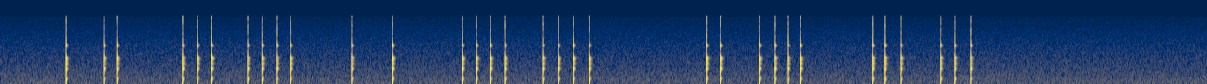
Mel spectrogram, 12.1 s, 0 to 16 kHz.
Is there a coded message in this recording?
Yes: tap code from 0.7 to 9.7 s, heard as taps on a table, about 7 knocks a second. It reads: BOAT IN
